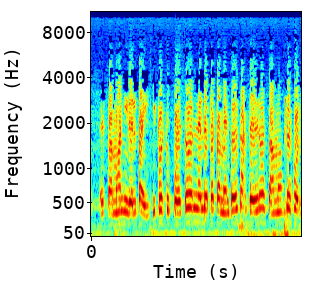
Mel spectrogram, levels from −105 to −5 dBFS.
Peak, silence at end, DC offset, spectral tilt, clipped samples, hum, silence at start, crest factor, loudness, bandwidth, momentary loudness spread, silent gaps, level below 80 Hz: 0 dBFS; 0 s; under 0.1%; -6 dB/octave; under 0.1%; none; 0.15 s; 14 dB; -13 LUFS; 5.6 kHz; 4 LU; none; -38 dBFS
